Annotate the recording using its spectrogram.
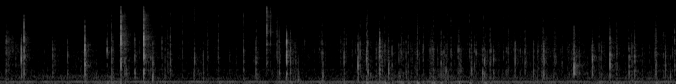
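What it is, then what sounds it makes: Plastic game controller buttons. A hollow, hand-sized black plastic handheld game controller is held in both hands while fingertips press and tap its buttons. The result is a steady run of short, dry, bright clicks, like keyboard typing, with a few louder taps and a faint constant low hum underneath.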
